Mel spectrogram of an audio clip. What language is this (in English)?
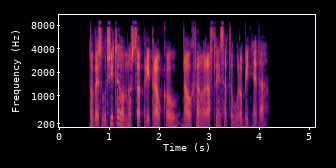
Slovak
